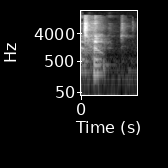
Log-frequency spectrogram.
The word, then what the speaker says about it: Thoth: tote? Tooth? Tooth? It's like pronounced tote, I believe, because it's all weird in Egyptian, and calling it weird is probably incredibly culturally insensitive.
